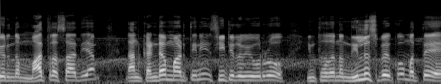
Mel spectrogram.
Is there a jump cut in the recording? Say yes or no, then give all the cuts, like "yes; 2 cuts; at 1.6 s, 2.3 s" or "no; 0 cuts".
no; 0 cuts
